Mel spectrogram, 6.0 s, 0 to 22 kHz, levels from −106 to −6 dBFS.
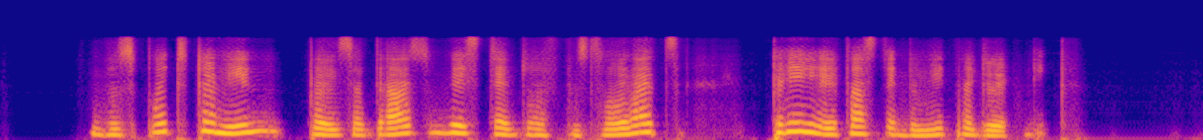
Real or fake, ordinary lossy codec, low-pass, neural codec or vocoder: fake; none; 7.2 kHz; codec, 16 kHz, 0.5 kbps, FreqCodec, smaller model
